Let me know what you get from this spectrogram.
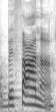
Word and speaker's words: Befana: So they've got this witch named Befania. – No, Befana.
